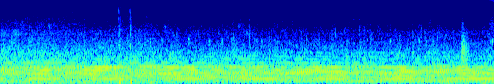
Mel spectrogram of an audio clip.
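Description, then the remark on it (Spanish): Steady, soft rain patters continuously as it begins to stop, over a low, sustained tonal hum, with a few slightly sharper drips standing out; no voices. “Por un instante, la lluvia comienza a detenerse.”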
